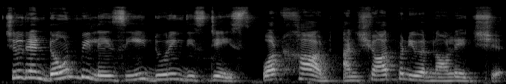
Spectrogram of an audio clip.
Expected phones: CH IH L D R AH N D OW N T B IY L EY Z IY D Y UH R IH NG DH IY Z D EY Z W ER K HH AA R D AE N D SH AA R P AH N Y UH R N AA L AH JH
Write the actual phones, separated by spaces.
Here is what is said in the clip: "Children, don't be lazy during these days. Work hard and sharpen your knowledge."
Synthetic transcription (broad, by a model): CH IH L D R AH N D OW N T B IY L EY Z IY D Y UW R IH NG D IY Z D EY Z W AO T HH AA R D AE N D SH AA R P AH N Y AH R N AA L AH JH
